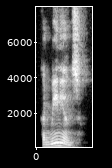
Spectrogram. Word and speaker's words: convenience: So long vowel is used here. Long vowel is used. Convenience. Nians. Nians. Nians. Nians. Okay, again a sound. Nians. Convenience, we say convenience. Okay, so that's the exact way to know the pronunciation.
